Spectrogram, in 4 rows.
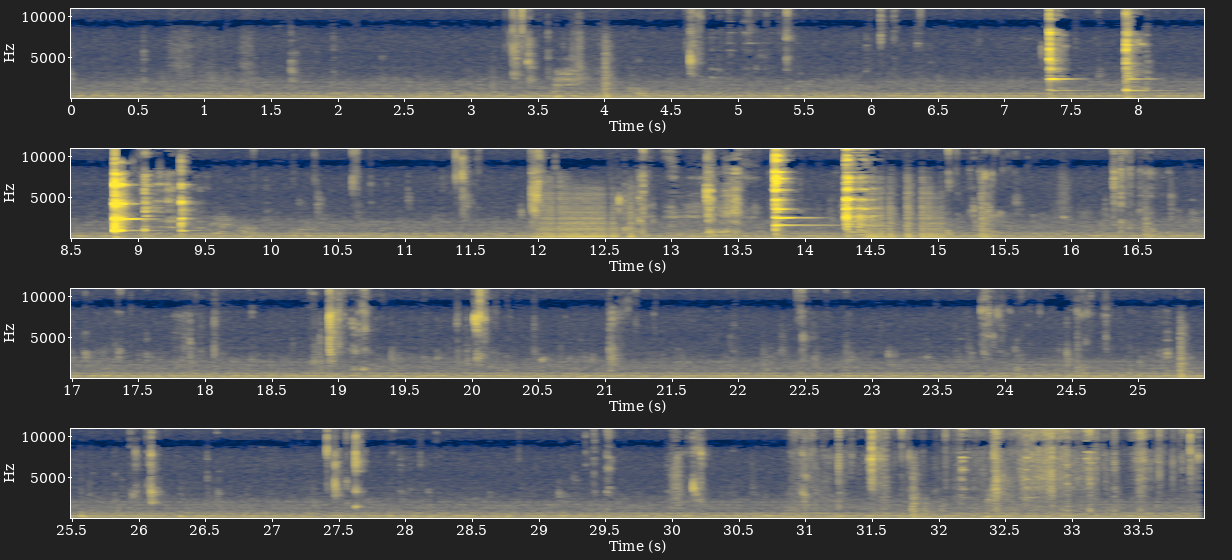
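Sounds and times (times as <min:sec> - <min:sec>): faint steady hum: 0:00.0 - 0:33.9
metal spoon clinking on bowl: 0:07.4 - 0:08.2, 0:08.9 - 0:09.6, 0:13.8 - 0:14.6
person chewing: 0:16.0 - 0:21.3, 0:27.4 - 0:28.3, 0:29.2 - 0:33.9.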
